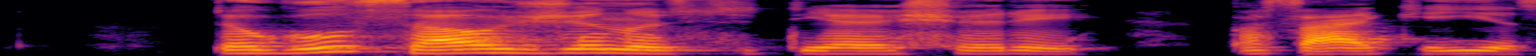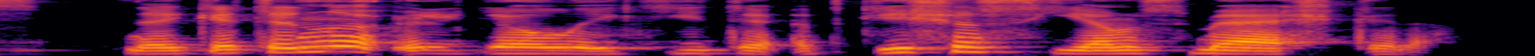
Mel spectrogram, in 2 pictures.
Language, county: Lithuanian, Vilnius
